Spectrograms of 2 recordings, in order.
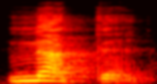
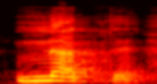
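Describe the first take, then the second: No difference in how they are said.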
